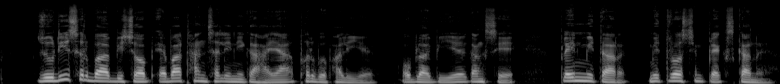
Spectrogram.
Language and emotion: Bodo, neutral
